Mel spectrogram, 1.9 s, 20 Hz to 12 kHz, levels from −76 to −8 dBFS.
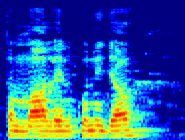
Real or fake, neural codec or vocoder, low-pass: real; none; 9.9 kHz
